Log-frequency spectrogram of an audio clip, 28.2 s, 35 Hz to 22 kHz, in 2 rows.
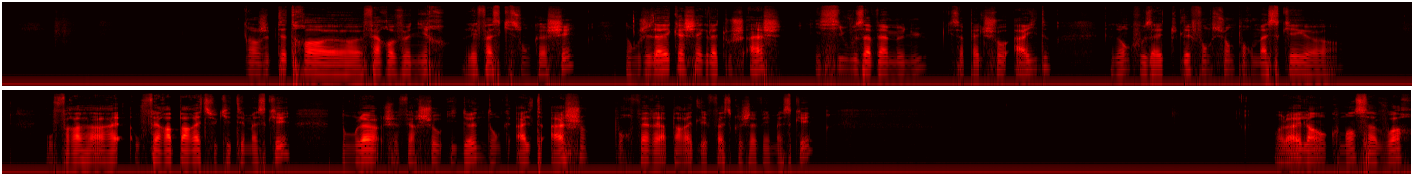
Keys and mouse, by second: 2.0 Tab, 21.5 alt+h, 24.9 Tab.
